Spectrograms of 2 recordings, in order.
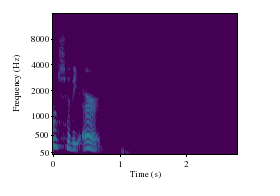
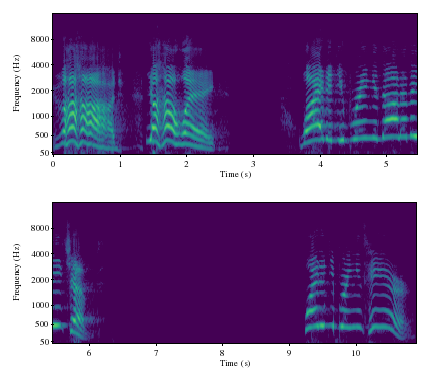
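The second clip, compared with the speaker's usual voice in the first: high, loud anguished plea to God; anguished cry; 12 semitones higher, 15 dB louder than usual. Acted. Joshua crying out to God in a high, loud anguished plea. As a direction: wail it out as a desperate leader.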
